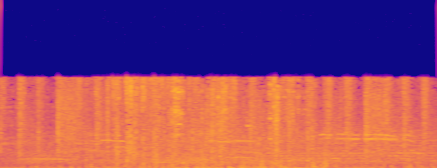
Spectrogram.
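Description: Racehorse hooves gallop in a dense, rapid drumming rhythm, loud, sustained throughout with a broad rumble and no voices.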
